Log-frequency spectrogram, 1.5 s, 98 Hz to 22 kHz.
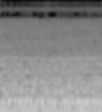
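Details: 2020 Ram 2500 Cummins diesel, just started after oil and fuel filter change: low, steady idle rumble with even beat, no knocks or misses; smooth.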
